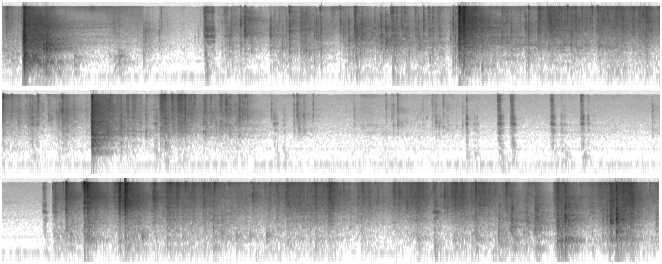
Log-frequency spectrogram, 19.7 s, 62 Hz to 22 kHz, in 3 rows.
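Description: Plastic packaging crinkling and rustling as hands unwrap and handle bagged, shrink-wrapped handguard parts, with a few sharp plastic clacks, the first right at the start and others about 4.5 and 7.5 seconds in. It goes nearly silent for a few seconds in the middle, then a dense stretch of crinkling follows.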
